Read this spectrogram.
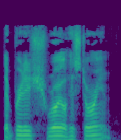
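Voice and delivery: usual speaking voice

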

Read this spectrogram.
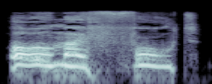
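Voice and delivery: high, slow tearful wail; anguished, wailing confession; sobbing. A narrator's reading. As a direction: sob out the guilt, drawn out. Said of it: "he sobbed".

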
